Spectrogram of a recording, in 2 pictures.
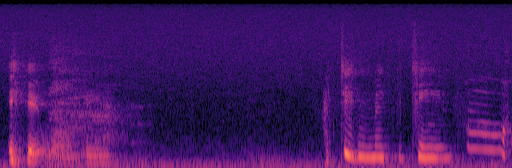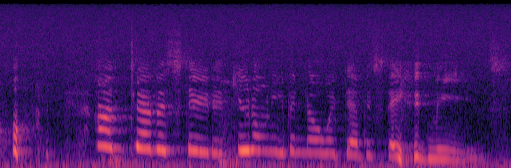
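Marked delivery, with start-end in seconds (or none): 4.7-10.2 high, half-crying mock sob; mock sobbing. Teen cut from the team, mock sobbing. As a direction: fake a teen's tearful wail.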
